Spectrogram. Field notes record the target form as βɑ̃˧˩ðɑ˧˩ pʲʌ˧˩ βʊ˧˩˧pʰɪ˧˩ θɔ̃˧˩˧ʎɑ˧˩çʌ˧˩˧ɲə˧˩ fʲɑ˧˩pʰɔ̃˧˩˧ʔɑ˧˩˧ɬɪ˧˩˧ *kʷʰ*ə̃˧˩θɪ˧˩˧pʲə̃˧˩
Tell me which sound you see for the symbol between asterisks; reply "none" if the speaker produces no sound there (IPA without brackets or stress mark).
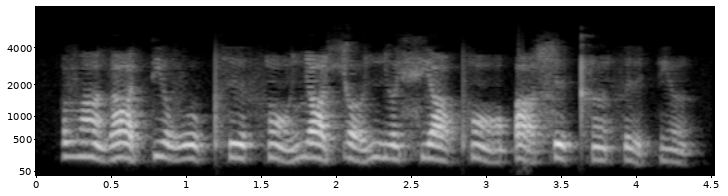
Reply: kʰ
